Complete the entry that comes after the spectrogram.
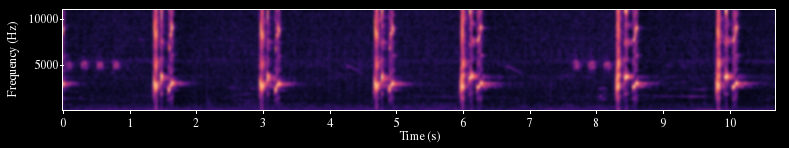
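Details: Sooty-headed bulbul song for luring wild birds in the forest and training caged birds at home. Six short chirpy phrases with a falling whistled end arrive about every one and a half seconds over silence.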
